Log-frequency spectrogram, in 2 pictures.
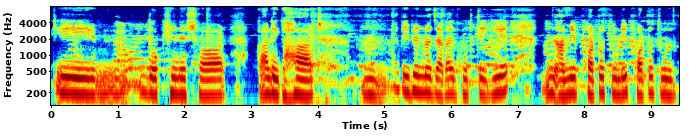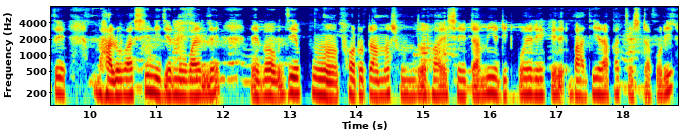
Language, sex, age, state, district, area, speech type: Bengali, female, 30-45, West Bengal, Dakshin Dinajpur, urban, spontaneous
